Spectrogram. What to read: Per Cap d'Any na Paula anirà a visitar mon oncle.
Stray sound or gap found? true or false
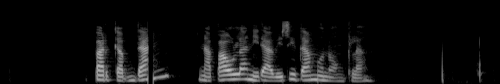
true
